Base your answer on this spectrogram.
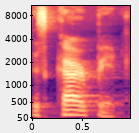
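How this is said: It is said in a Chicago accent.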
